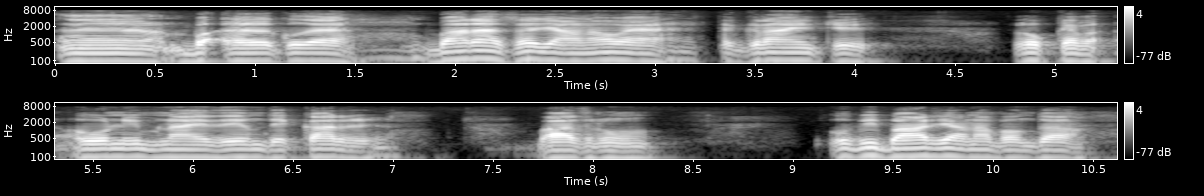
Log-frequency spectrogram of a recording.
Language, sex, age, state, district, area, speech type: Dogri, male, 60+, Jammu and Kashmir, Reasi, rural, spontaneous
